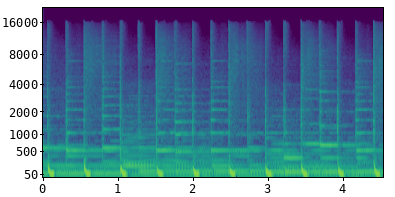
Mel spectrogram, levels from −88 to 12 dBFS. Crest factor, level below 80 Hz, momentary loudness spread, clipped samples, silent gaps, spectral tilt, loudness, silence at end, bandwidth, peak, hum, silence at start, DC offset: 12 dB; -18 dBFS; 3 LU; under 0.1%; none; -6 dB/octave; -18 LUFS; 0 s; 16.5 kHz; -4 dBFS; none; 0 s; under 0.1%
